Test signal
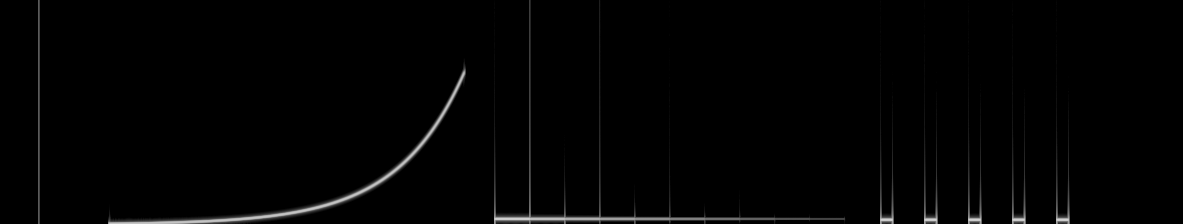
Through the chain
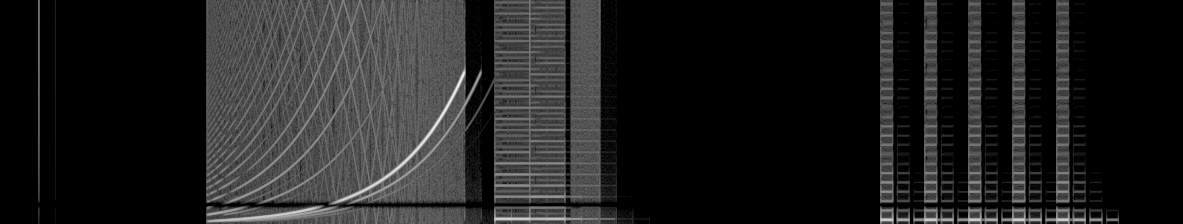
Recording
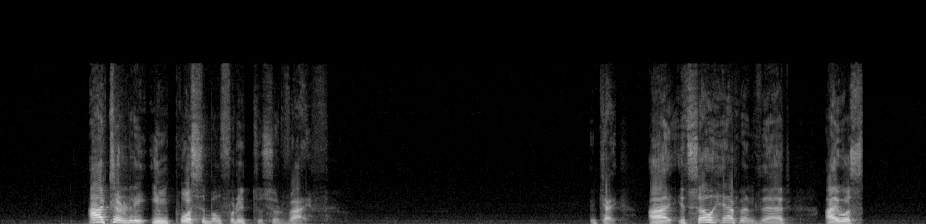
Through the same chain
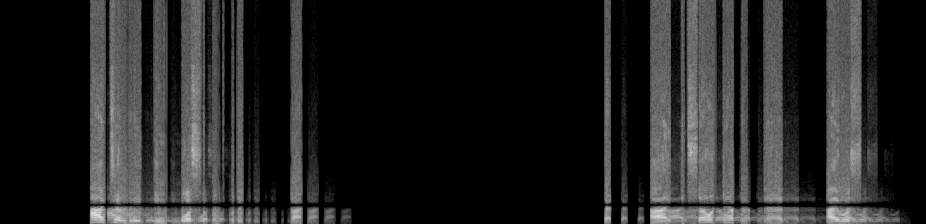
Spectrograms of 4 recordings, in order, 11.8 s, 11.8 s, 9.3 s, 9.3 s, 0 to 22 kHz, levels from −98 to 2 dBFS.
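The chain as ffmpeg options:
-filter_complex "[0:a]highpass=f=260:p=1,agate=range=-12dB:threshold=-47dB:ratio=16:release=77:detection=peak,aemphasis=mode=production:type=75kf,acrossover=split=390[a][b];[a]acompressor=threshold=-40dB:ratio=4:attack=0.56:release=402:knee=1:detection=peak[c];[c][b]amix=inputs=2:normalize=0,aeval=exprs='val(0)*gte(abs(val(0)),0.0355)':c=same,asuperstop=centerf=1900:order=8:qfactor=2.3,asplit=2[d][e];[e]adelay=166,lowpass=f=1.3k:p=1,volume=-13dB,asplit=2[f][g];[g]adelay=166,lowpass=f=1.3k:p=1,volume=0.34,asplit=2[h][i];[i]adelay=166,lowpass=f=1.3k:p=1,volume=0.34[j];[f][h][j]amix=inputs=3:normalize=0[k];[d][k]amix=inputs=2:normalize=0,volume=2.5dB"

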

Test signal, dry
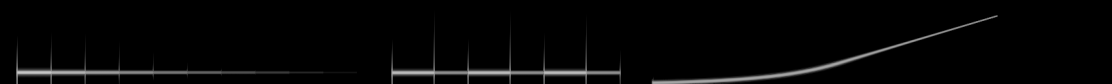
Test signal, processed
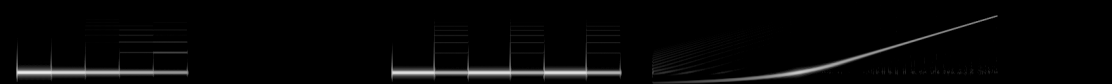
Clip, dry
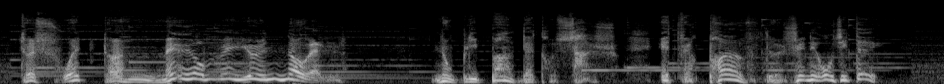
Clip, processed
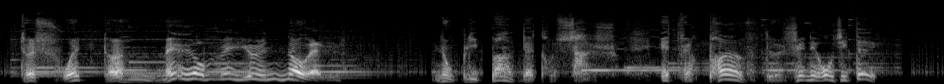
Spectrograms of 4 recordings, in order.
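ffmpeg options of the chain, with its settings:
-af "aeval=exprs='val(0)*gte(abs(val(0)),0.0075)':c=same,highpass=f=550:t=q:w=4.9,volume=-3dB"

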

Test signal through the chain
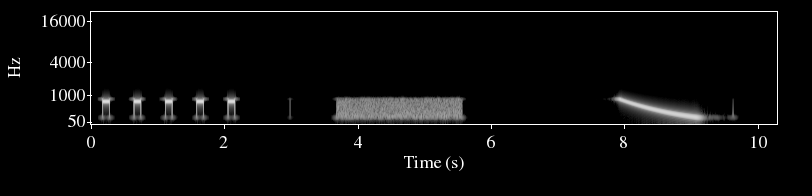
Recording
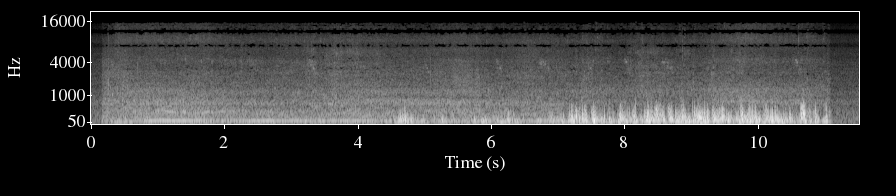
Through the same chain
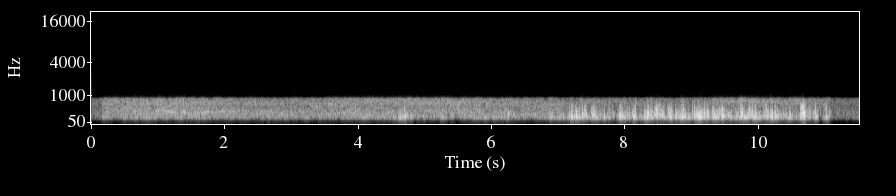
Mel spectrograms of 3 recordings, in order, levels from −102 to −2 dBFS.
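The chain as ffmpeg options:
-af "afftfilt=real='re*between(b*sr/4096,170,830)':imag='im*between(b*sr/4096,170,830)':win_size=4096:overlap=0.75,volume=3dB"

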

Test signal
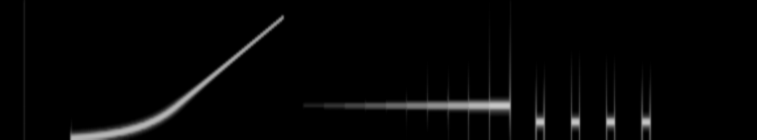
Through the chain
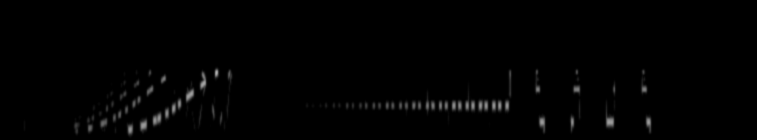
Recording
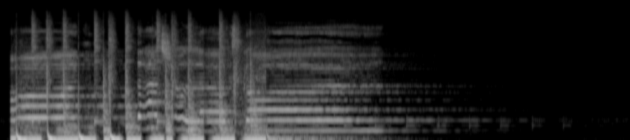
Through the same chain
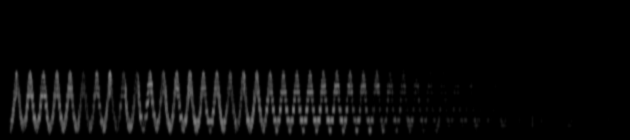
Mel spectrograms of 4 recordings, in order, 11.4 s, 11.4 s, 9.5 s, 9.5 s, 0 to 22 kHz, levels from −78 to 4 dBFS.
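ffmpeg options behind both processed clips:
-af "tremolo=f=15:d=0.37,aresample=8000,asoftclip=type=tanh:threshold=-25.5dB,aresample=44100,lowpass=f=2.5k:t=q:w=12,afftfilt=real='re*between(b*sr/1024,390*pow(1900/390,0.5+0.5*sin(2*PI*5*pts/sr))/1.41,390*pow(1900/390,0.5+0.5*sin(2*PI*5*pts/sr))*1.41)':imag='im*between(b*sr/1024,390*pow(1900/390,0.5+0.5*sin(2*PI*5*pts/sr))/1.41,390*pow(1900/390,0.5+0.5*sin(2*PI*5*pts/sr))*1.41)':win_size=1024:overlap=0.75,volume=-3dB"

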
